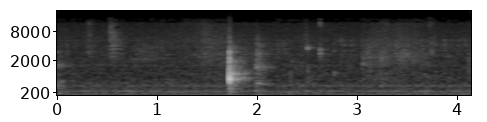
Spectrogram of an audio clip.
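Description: Quiet room with a faint steady hum, broken by one short sharp click about halfway through and a softer one just after, while two people drink smoothie from plastic cups.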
